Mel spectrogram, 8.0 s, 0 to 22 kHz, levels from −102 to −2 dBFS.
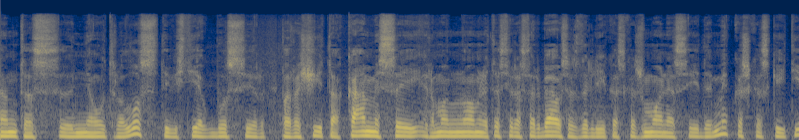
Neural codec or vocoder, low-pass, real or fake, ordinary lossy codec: none; 14.4 kHz; real; AAC, 64 kbps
